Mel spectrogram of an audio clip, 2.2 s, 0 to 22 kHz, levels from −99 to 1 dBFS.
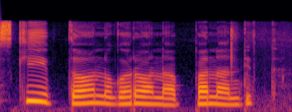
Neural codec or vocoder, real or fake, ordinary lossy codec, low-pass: none; real; none; 10.8 kHz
